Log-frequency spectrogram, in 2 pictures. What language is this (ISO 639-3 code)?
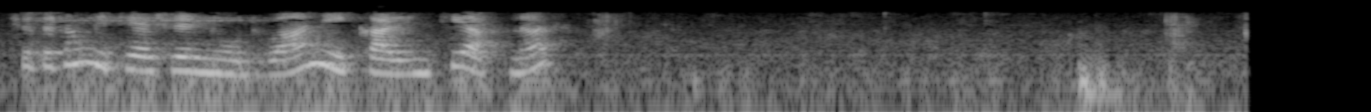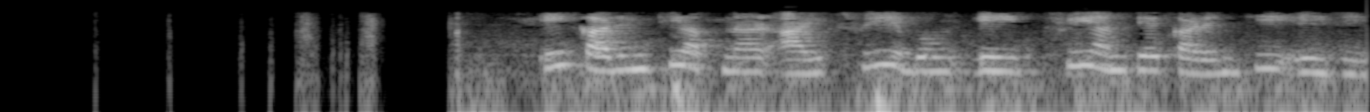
ben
